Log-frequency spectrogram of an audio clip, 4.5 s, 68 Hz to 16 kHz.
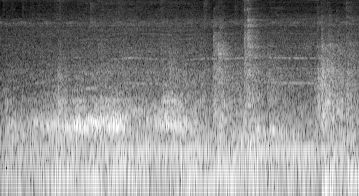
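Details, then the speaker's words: Newly installed Chamberlain RJO101MC wall-mounted garage door opener, after setting door profile and travel limits, run by remote: low, quiet, even motor hum as the door moves smoothly, a few light clicks at the end as the lock engages; normal. "Have the remote. I'm gonna program it to my other remotes, but get an idea of how quiet it is."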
